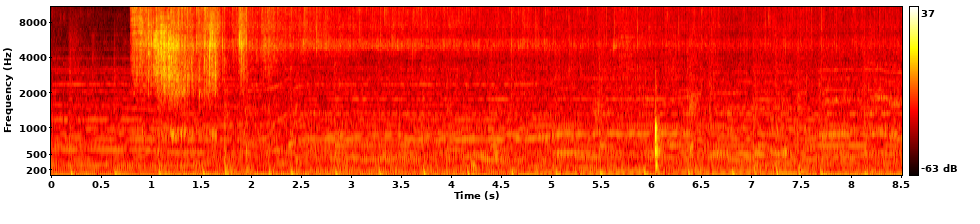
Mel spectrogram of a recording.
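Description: A piece of raw chicken goes into hot oil in a small wok. The sizzle starts loud about a second in, then settles into a steady sizzle.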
